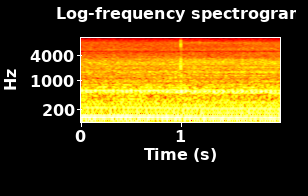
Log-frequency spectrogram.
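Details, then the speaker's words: Car engine idling steadily and evenly with a smooth low hum, no knocks or ticks, after a jump start using a VTOMAN X7 jump starter on boost mode; started right up, normal idle. "gave it a little boost made sure it's connected properly and it started right up"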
